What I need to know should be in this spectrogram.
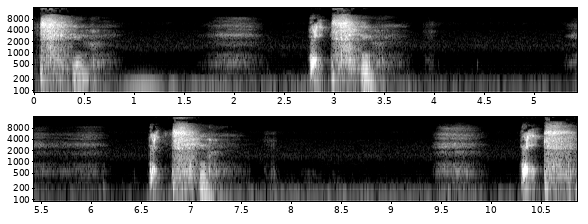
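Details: Person allergic to cats sneezing: three loud, explosive sneezes, each preceded by a sharp inward breath, with quieter breaths between; allergic sneezing.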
